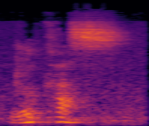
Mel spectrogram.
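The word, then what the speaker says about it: Λουκᾶς: 잘 모르겠어요 기록이 없으니까 누가의 원래 발음은 루카스 또는 스라고 합니다 그래서 전기 조명하시는 분들은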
